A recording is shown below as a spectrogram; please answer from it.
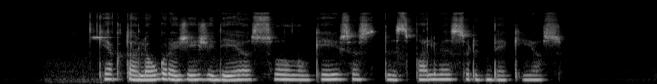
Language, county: Lithuanian, Kaunas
